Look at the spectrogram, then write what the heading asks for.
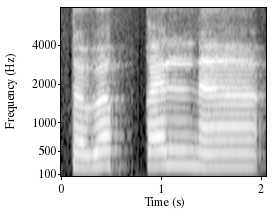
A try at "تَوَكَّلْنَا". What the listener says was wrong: کاف نکالیے، قوف کی طرف نہ جائے. توکلنا،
